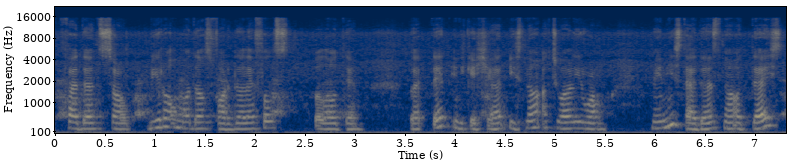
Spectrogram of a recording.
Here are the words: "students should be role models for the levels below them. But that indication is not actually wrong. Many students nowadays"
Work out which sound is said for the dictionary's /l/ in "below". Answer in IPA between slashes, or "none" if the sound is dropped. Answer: /l/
